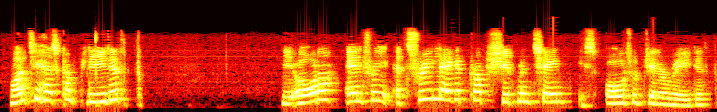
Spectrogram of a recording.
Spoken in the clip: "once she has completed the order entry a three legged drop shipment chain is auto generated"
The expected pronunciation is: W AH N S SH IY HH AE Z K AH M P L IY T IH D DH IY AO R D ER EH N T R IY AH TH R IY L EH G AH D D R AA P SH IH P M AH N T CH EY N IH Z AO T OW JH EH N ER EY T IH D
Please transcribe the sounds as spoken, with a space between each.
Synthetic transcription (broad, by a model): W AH N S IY HH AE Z K AH M P L IY T IH D DH IY AO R D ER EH N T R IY AH TH R IY L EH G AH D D R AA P SH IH B M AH N CH EY N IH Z AO S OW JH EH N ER EY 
